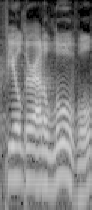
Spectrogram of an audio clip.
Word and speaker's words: Louisville: it's now in - you kind of had that Midwestern pronunciation of Louisville I've always gone with Louisville just because that's how they say it down south you know - upstairs on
